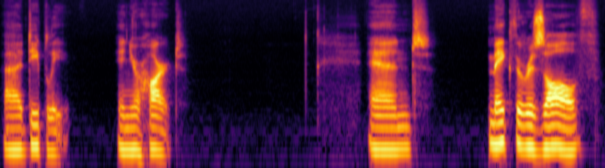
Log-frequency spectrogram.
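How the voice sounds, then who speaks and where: Slow-paced, smooth-voiced American man guiding meditation. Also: fairly low pitch, no room sound, studio quality. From United States. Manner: calm, deliberate, many pauses. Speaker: Buddhist monk leading guided meditation. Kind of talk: guided meditation talk.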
